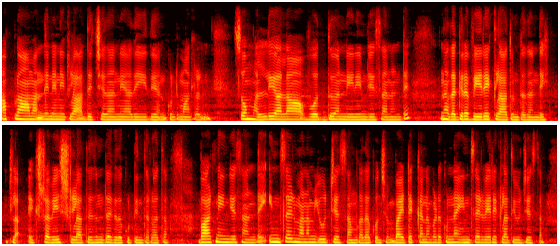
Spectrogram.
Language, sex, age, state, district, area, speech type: Telugu, female, 30-45, Telangana, Mancherial, rural, spontaneous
